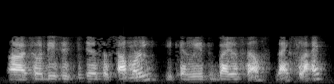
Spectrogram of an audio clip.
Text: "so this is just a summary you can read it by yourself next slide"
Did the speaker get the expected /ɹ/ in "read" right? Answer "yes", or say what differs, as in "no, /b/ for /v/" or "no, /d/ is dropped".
no, /l/ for /ɹ/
